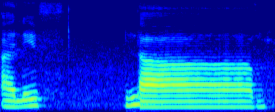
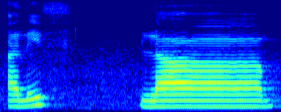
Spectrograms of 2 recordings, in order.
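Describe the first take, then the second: Both takes have the same delivery.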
